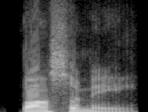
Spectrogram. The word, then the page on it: bosomy: American English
